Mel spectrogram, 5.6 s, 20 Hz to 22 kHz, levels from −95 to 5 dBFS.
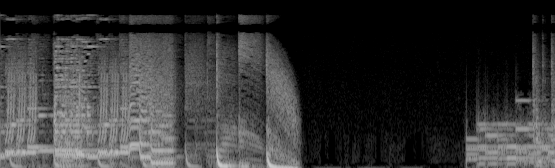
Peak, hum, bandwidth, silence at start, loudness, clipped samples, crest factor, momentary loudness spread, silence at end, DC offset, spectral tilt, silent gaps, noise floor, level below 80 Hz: -12 dBFS; none; 15.5 kHz; 0 s; -28 LUFS; under 0.1%; 18 dB; 13 LU; 0 s; under 0.1%; -4.5 dB/octave; none; -73 dBFS; -36 dBFS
